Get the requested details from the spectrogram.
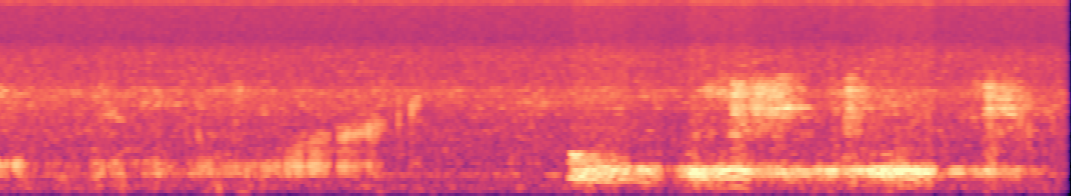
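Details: Adult stomach growling after not eating since the previous day's dinner, through a twelve-hour shift until next morning; low, drawn-out rumbling and gurgling growls getting louder partway through, hunger borborygmi.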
